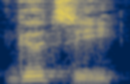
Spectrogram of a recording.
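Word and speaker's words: Guzzi: Grand Prix racing today guts pronounce it like pizza is best known for their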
